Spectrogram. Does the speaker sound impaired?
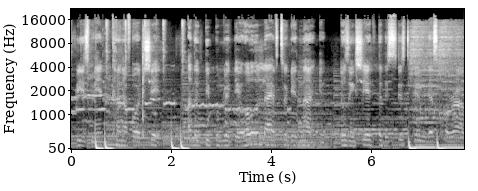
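No.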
